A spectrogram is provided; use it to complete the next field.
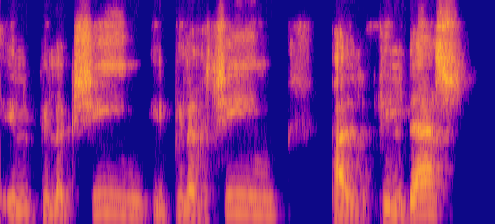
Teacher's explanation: We suddenly have the existence of the voiceless bilabial stop, the p, which we don't have in standard Arabic, right? So we say il pilagshim, pildash, we have p.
